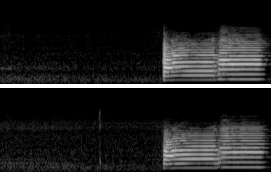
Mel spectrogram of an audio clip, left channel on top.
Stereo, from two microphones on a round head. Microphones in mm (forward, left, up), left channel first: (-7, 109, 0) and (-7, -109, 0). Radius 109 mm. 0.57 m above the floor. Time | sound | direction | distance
1.6 | a trumpet | 60° left (ahead or behind) | 0.6 m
